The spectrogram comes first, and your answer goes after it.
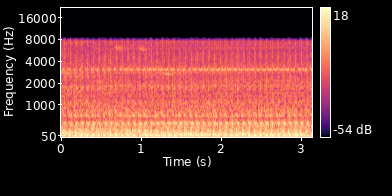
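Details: Yamaha Jupiter MX New motorcycle idling hot with a steady high whistle and faint clatter, and the radiator fan not spinning; the problem is traced to the radiator or engine cooling system, water pump area suspected.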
